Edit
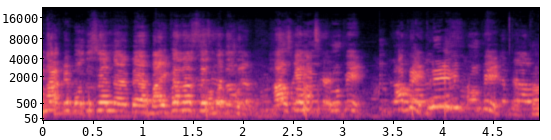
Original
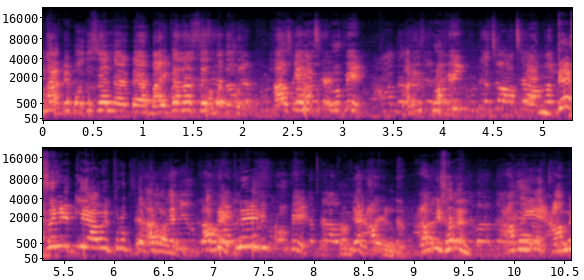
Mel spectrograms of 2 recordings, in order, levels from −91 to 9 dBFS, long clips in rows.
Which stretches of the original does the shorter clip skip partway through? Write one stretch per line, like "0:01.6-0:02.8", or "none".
0:03.4-0:06.7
